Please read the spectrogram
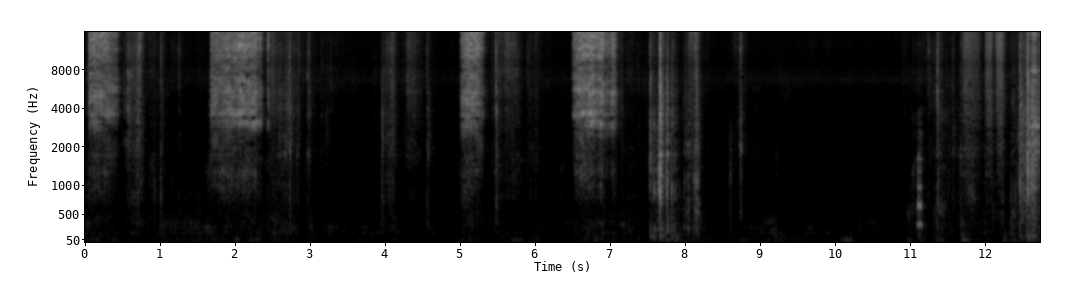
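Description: A glue tape runner being drawn across paper in four short scraping strokes, with paper being handled and pressed down in between.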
